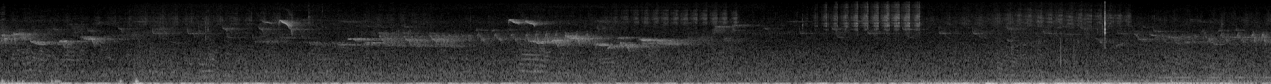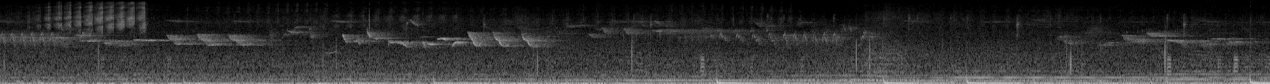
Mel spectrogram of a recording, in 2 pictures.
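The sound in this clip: Mountain pond ambience alive with insects and birds: dense, continuous cricket chirring fills the air, with scattered high bird chirps and a low steady rumble beneath.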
